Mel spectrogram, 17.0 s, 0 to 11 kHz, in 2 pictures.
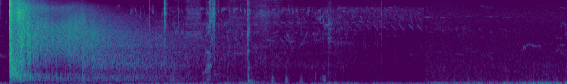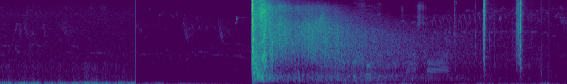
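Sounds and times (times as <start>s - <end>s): rifle shot with echo: 0.0s - 4.0s, 12.3s - 16.8s
faint bird chirps: 2.0s - 12.2s
wind rumble on microphone: 2.3s - 10.6s
click: 15.2s - 16.8s.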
